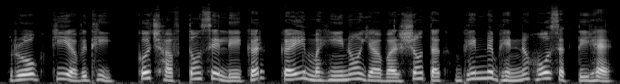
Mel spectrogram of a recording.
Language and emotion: Hindi, neutral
